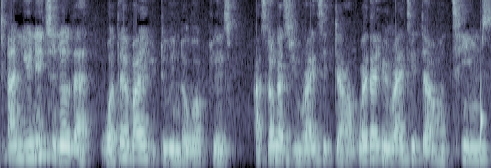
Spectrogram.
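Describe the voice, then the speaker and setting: A woman at a very fast pace, medium in pitch, with noticeable background noise. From Nigeria. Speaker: workplace advice vlogger. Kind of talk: casual chat. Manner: animated.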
